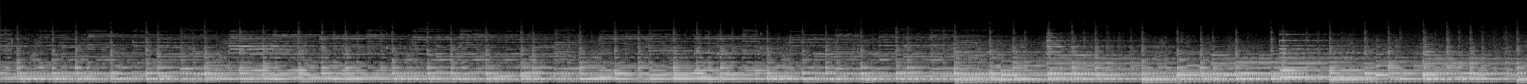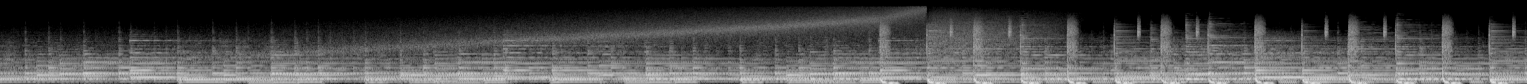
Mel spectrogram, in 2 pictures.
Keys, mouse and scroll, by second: 1.2 space, 6.1 space, 11.7 shift+a, 14.4 g, 14.4 z, 16.6 s, 16.6 z, 19.4 s, 21.3 s, 24.0 ctrl+a, 26.1 Tab, 27.7 ctrl+r, 29.8 click.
